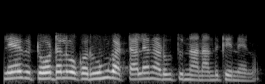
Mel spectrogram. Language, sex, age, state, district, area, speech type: Telugu, female, 30-45, Telangana, Karimnagar, rural, conversation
